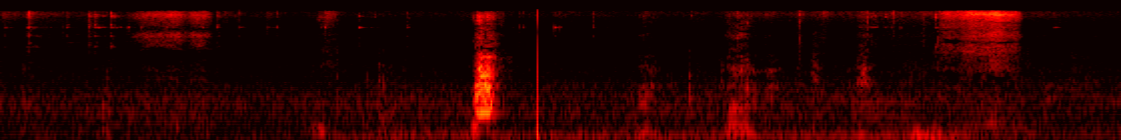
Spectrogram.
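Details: A Pembroke Welsh Corgi at a dog park, tail wagging and jealous of big dogs in the large-dog section, gives a single short, sharp bark over a low murmur of outdoor noise.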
